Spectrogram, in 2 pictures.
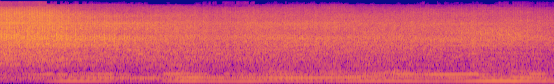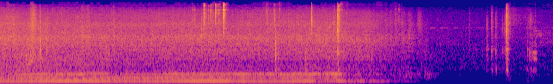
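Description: A Ford Focus RS engine idles steadily up close with a wavering, slightly surging note, then cuts off near the end, leaving a few faint clicks and taps.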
